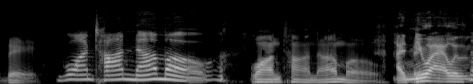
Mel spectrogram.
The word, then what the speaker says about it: Guantanamo: bay because they think Harold guano gu Guantanamo guanto Bay Guantanamo Guantanamo I knew I wasn't the only one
